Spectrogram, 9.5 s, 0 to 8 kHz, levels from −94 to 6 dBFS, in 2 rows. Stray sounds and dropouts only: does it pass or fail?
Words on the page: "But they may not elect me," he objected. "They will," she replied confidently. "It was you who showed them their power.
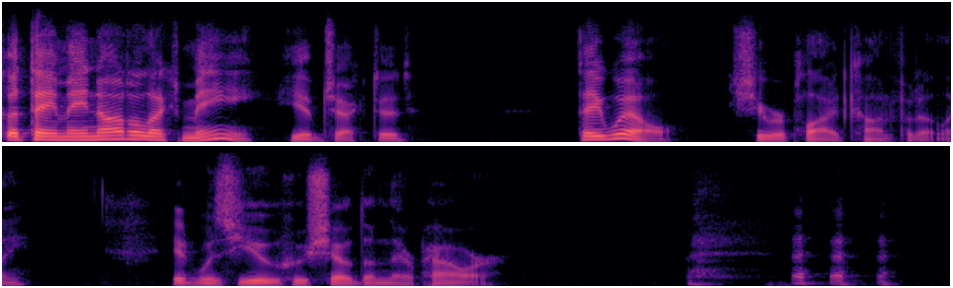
fail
